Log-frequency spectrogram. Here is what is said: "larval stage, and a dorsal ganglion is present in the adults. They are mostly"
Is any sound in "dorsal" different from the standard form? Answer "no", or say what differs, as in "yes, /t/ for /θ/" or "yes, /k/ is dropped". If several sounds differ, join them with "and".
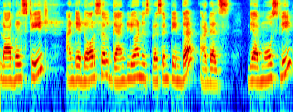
no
